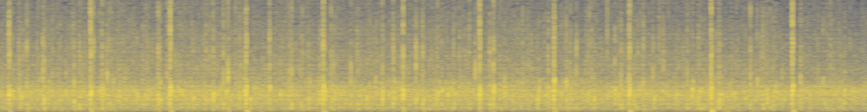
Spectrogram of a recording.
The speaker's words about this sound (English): So we're rejoicing with them. Let's just give them a hand clap. We welcome them as they've come back here.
